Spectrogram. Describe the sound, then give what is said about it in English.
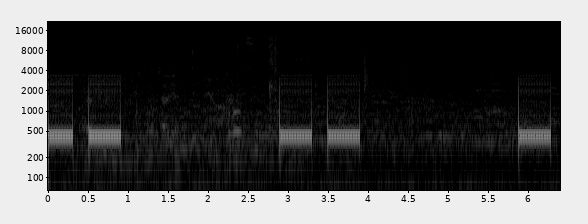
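Telephone tones from a number being dialed: steady low-pitched electronic beeps in pairs, three double bursts spaced about three seconds apart, loud over a faint background murmur. “Although, I could make a quick call.”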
